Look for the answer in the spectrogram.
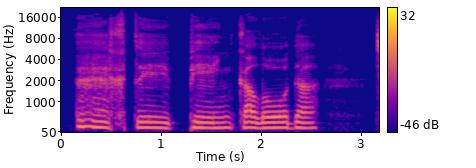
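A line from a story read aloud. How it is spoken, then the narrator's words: Quiet swearing. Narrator (Russian): тихонько выругался Стась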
